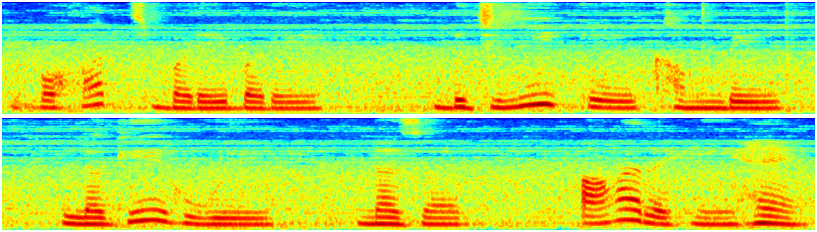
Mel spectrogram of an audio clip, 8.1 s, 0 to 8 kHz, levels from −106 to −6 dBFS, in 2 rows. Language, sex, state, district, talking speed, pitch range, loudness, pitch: Hindi, female, Madhya Pradesh, Katni, 90 wpm, 170-195 Hz, -17 LUFS, 175 Hz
